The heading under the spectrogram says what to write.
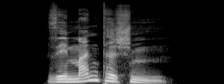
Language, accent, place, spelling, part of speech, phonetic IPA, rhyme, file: German, Germany, Berlin, semantischem, adjective, [zeˈmantɪʃm̩], -antɪʃm̩, De-semantischem.ogg
- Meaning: strong dative masculine/neuter singular of semantisch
